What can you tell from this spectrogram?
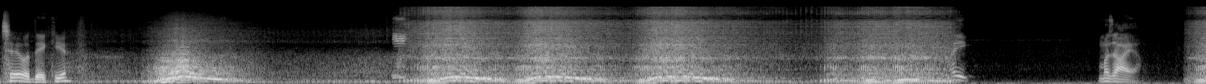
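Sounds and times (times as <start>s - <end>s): motorcycle engine revving in tunnel: 1.0s - 9.6s.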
